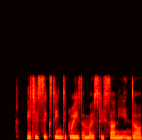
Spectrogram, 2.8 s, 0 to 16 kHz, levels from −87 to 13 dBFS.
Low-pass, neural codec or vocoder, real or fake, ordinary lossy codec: 7.2 kHz; codec, 16 kHz, 6 kbps, DAC; fake; none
